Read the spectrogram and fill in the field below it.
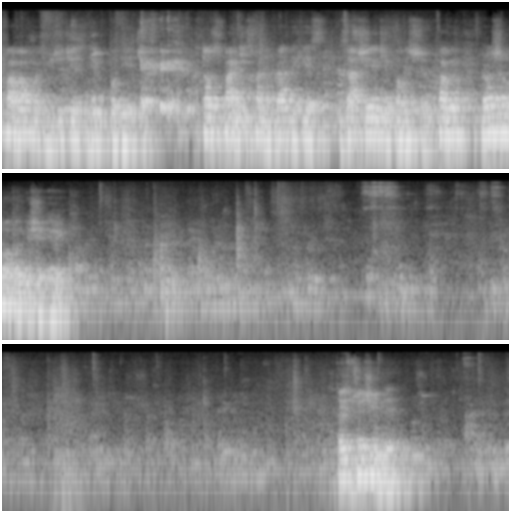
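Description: A man speaks loudly over a loudspeaker in an echoing hall.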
